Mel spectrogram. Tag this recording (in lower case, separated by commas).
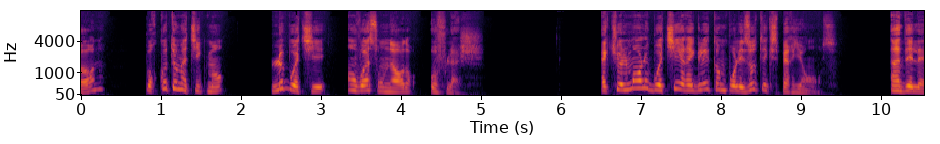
speech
